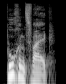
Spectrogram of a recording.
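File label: "Buchenzweig", German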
